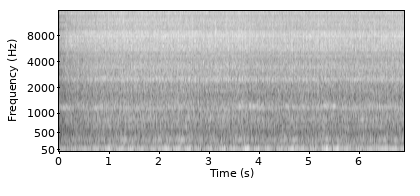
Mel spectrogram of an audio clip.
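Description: Carbureted small-block Chevy V8 idling steadily with a low, pulsing rumble. The owner suspects junk in the carburetor's float bowl, which made it stall and not restart.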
